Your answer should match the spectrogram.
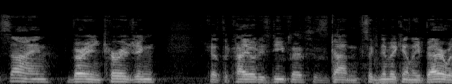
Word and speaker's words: Coyotes: And when the Wild score early at home against the Phoenix Coyotes, regardless of how good the Phoenix Coyotes have been, Coyotes, I'll just say it that way from now on. I've been saying it wrong.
